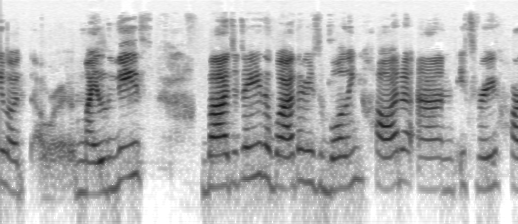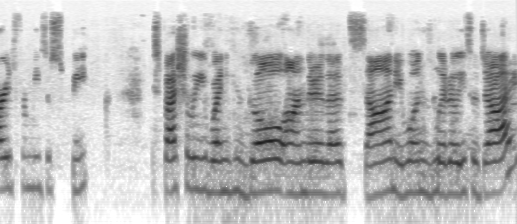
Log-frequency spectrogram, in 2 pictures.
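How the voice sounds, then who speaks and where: A young Ukrainian woman speaks English in a high, bright voice as she hosts an outdoor live stream. She sounds chatty and upbeat and sometimes stops to search for the right word. The sound is dry and close. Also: no echo, rough recording. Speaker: host, English teacher. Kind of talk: casual live stream chat. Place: outdoors in a city square.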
